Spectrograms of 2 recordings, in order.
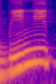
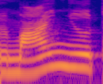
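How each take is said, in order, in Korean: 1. 강세는 첫 번째 음절에 있어요. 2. 강세는 두 번째 음절에 있어요. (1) "minute 하면 안 되고" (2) "발음을 minute 하고 발음해줘야 돼"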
